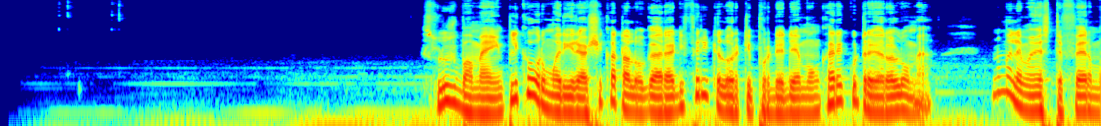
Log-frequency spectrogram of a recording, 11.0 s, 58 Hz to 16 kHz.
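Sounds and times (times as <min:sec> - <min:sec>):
low steady drone: 0:00.2 - 0:11.0.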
